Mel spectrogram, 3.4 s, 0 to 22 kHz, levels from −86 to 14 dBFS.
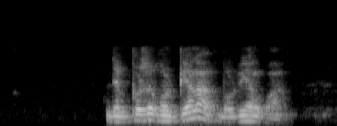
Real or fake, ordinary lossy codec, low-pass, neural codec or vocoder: real; Opus, 32 kbps; 5.4 kHz; none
